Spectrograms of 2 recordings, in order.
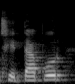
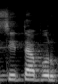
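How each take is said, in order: First: The word begins with a ch sound. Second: The word begins with an s sound. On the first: "स के स्थान पर भी छ बोला जाता है" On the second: "स के स्थान पर"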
